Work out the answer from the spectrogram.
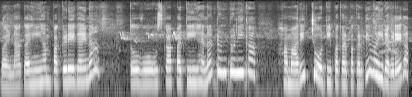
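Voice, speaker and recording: Woman doing a sly boastful bird husband for a kids cartoon, mellow and unhurried, agrees with his wife. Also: medium pitch, close to an everyday voice. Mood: scheming. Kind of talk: Hindi children's cartoon dialogue.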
